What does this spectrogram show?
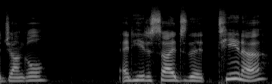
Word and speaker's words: Tina: and he decides that Tina which rhymes with Sheena supercool and Tina Turner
